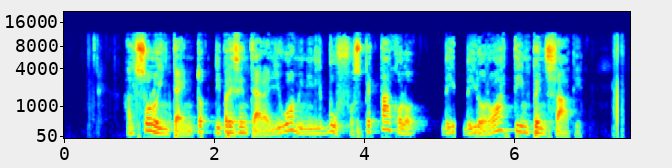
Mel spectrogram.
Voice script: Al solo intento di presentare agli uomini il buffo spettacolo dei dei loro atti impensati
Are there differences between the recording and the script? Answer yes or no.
no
